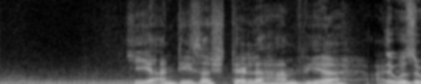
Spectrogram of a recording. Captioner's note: speaking German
